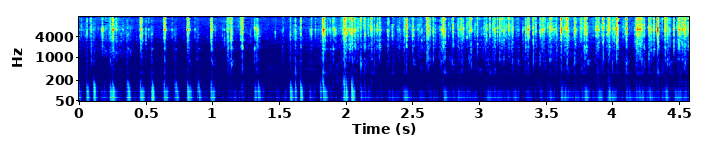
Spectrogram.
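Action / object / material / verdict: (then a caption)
tap / aluminium and plastic computer keyboard / plastic / none. A white wireless keyboard with a thin aluminium frame and plastic keys is held upright while fingertips and nails tap and press the keys. Quick, dry clicks come in a steady run with a thumpy low body and bright, sharp edges, each dying away almost instantly.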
